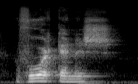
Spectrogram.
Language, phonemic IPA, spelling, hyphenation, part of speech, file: Dutch, /ˈvoːrˌkɛ.nɪs/, voorkennis, voor‧ken‧nis, noun, Nl-voorkennis.ogg
- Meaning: 1. foreknowledge, knowledge beforehand 2. inside information, insider information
